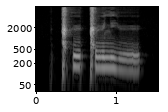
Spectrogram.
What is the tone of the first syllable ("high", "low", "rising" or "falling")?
low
